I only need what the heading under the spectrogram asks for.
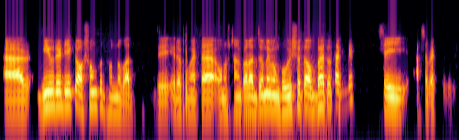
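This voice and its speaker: A man's voice: mid-range voice, a little fast, dry recording, phone-quality sound. A young man, a university student guest, chatting casually and hesitantly with many filler sounds. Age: young adult. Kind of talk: casual chat with poem recitation.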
